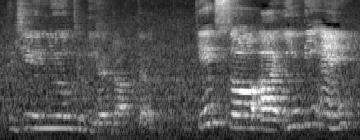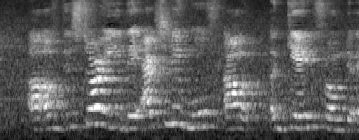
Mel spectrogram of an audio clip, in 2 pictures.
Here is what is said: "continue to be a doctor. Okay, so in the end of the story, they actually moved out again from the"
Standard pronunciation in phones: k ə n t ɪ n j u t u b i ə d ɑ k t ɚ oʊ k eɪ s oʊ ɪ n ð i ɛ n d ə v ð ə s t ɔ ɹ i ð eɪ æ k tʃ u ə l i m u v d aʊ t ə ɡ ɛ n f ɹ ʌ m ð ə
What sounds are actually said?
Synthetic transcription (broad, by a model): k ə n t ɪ n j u t u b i ə d ɑ k t ɚ oʊ k eɪ s oʊ ɪ n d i ɛ n d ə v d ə s t ɔ ɹ i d eɪ æ k tʃ u ə l i m u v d aʊ t ə ɡ ɛ n f ɹ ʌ m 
